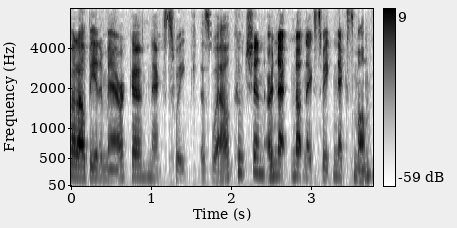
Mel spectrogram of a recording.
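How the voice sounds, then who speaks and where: This is a woman speaking. She has an Irish accent. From Northern Ireland. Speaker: dressage rider and coach. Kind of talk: casual interview. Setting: event fan zone.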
